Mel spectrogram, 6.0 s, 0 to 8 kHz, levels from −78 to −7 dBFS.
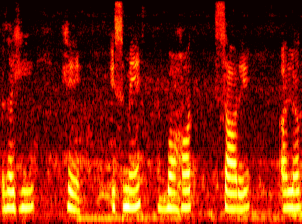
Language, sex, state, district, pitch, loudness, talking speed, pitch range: Hindi, female, Madhya Pradesh, Dhar, 220 Hz, -16 LUFS, 60 wpm, 205-225 Hz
